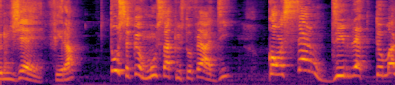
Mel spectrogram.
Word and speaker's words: Mussa: Christopher Moussa, son Moussa, c'est pas la même chose comme le Moussa que nous connaissons. Son Moussa, je crois que c'est M-U-2-S-A. Voilà. Mais c'est pas grave, c'est la même prononciation.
